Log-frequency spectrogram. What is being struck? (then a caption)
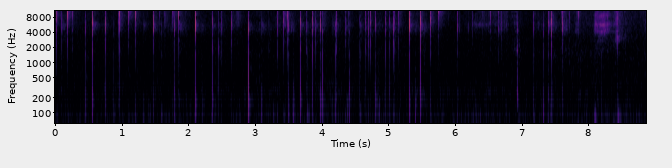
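Small liquid-filled glass bottle with plastic cap. A small glass bottle of Inglot All Covered foundation, filled with liquid and topped with a black plastic cap, is held in both hands and tapped and scratched with long acrylic nails. Rapid, dry, bright clicks and taps fall in a steady, irregular stream, with soft scratching between them. Each tap stops almost instantly with no ring, and the whole clip stays quiet.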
